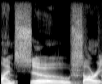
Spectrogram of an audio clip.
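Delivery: heavy sarcasm with long, drawn-out "so". A usually quiet person retelling a sarcastic comeback, acting out past sarcasm. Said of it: "summoned the most sarcastic voice I could muster".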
